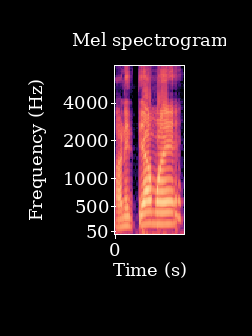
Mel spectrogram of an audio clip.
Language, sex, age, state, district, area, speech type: Goan Konkani, male, 45-60, Goa, Canacona, rural, spontaneous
